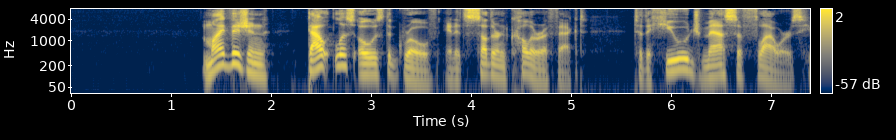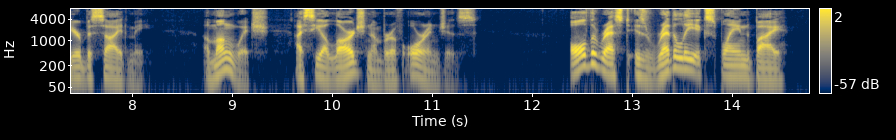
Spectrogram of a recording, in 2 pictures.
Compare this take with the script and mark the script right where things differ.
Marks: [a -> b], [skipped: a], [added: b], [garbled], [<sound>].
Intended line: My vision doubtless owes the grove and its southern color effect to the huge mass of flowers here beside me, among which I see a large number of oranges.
My vision doubtless owes the grove and its southern color effect to the huge mass of flowers here beside me, among which I see a large number of oranges. [added: All the rest is readily explained by]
